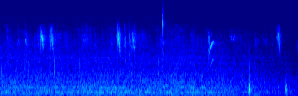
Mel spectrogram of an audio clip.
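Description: Near silence: faint room tone with a few short, faint bird chirps scattered through it, one a quick rising chirp.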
